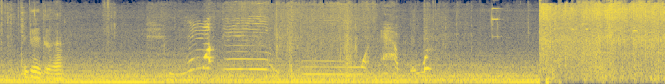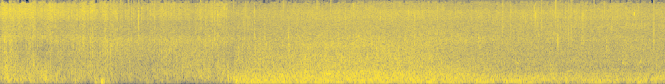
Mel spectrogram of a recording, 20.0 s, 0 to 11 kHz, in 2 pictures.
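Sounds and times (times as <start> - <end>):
heavy rain on hard surfaces: 8.1 - 19.9.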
